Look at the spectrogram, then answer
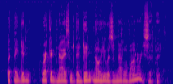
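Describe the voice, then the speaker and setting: Somewhat breathy with a dark, mellow tone, a man with an American accent speaks at a fairly quick pace. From Massachusetts (Boston). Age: 80s+. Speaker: war veteran. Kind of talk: oral history interview. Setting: at home.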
